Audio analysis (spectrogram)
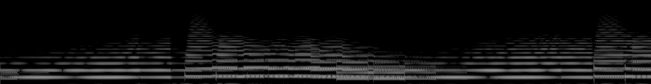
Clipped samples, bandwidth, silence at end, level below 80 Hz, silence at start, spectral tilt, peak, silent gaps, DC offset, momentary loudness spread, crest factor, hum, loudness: under 0.1%; 11 kHz; 0 s; -84 dBFS; 0 s; -3 dB/octave; -26 dBFS; none; under 0.1%; 4 LU; 10 dB; none; -37 LUFS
